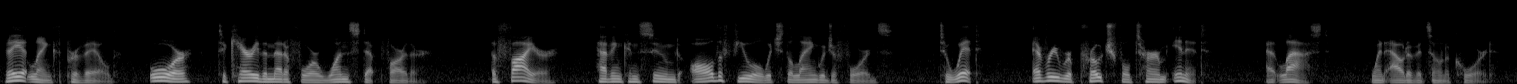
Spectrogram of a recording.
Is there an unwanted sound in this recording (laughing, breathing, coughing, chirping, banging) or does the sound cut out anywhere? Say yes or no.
no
